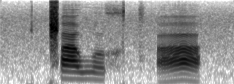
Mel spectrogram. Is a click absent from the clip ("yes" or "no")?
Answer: no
